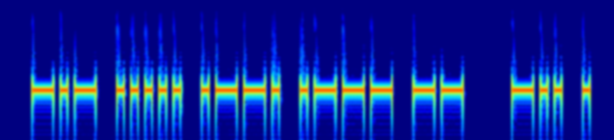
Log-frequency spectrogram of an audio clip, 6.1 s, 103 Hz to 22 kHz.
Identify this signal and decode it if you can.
Morse code, heard as a keyed tone, about 17 wpm, 700 Hz. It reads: K5PJM DE
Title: USA Callsign DE Callsign - 5 Characters - 17wpm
